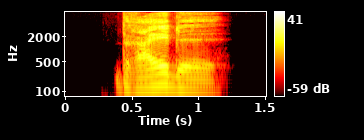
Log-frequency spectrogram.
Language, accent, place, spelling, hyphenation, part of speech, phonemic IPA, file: German, Germany, Berlin, Dreidel, Drei‧del, noun, /ˈdʁaɪ̯dl̩/, De-Dreidel.ogg
- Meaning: dreidel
